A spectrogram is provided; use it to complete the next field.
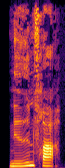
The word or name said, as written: nedenfra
